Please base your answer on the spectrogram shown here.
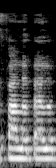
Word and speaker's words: Falabella: So this is another Falabella bag. I'm pretty sure that is actually how you pronounce it.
